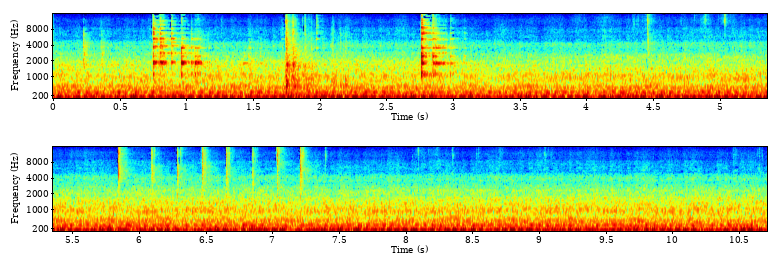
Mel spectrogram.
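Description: Hard sweets set down on a glass dish: three sharp clicks of candy against glass in the first few seconds, then a quick run of light ticks a little past the middle, over a steady low hum.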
